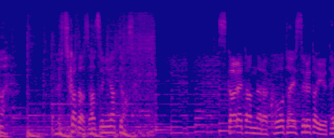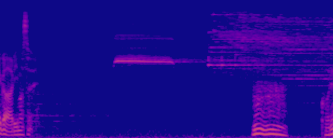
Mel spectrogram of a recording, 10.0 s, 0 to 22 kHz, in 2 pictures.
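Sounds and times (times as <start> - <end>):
high whistle-like tone: 6.7 - 10.0.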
